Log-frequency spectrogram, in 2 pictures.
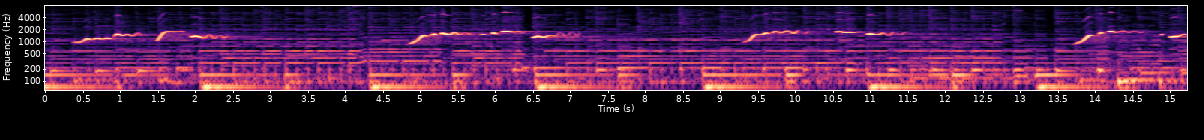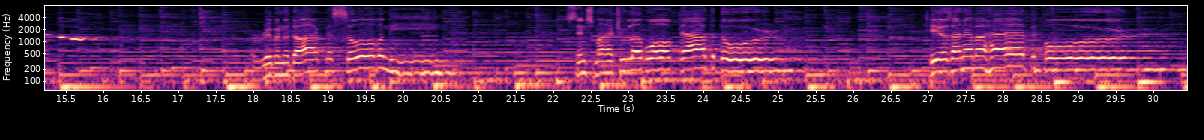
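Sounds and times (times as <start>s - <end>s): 
bass accompaniment: 0.0s - 30.4s
steady strummed guitar: 0.0s - 30.4s
whistled melody intro of a 1960s country song recording: 0.3s - 2.9s, 4.7s - 7.5s, 9.2s - 12.2s, 13.6s - 16.2s
speech: 18.3s - 20.2s, 22.3s - 25.2s, 27.0s - 29.5s.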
